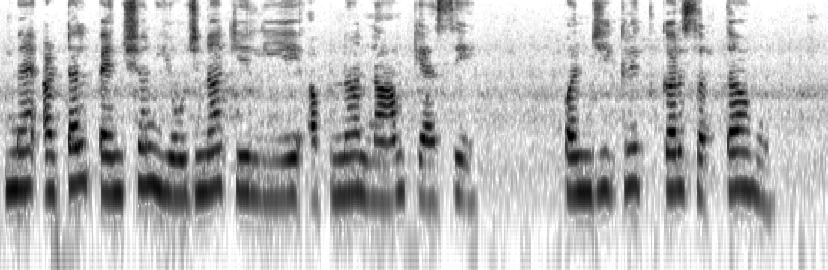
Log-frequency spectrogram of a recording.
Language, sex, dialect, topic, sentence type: Hindi, female, Marwari Dhudhari, banking, question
